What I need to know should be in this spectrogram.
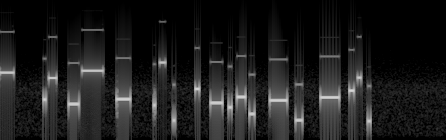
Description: Electronic bleeps of random pitch and length. There is no code.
